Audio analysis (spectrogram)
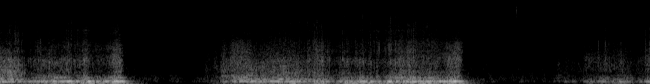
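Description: Long painted nails of both hands scratch a black foam windscreen over a microphone. The sound is a deep, muffled rumbling scrape with a steady low hum, heard as three bursts separated by near-silent pauses.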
